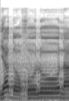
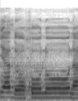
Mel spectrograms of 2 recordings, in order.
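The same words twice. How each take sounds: The two takes are said the same way.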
